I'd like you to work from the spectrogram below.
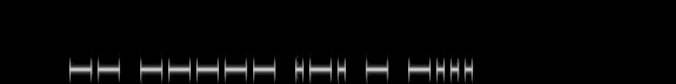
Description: Morse code, heard as a keyed tone, about 17 wpm, 700 Hz. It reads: M0RTB
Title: DXCC-100 Call Signs - 5 Characters - Repeated 2x - 17wpm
